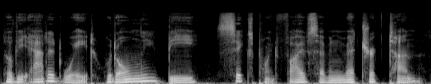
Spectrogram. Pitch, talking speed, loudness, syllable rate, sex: 110 Hz, 180 wpm, -18 LUFS, 4.2 syllables/s, male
